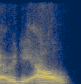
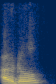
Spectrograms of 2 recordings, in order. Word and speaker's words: ODeL: Odell so yeah I I say odl um not odle uh so it's it's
